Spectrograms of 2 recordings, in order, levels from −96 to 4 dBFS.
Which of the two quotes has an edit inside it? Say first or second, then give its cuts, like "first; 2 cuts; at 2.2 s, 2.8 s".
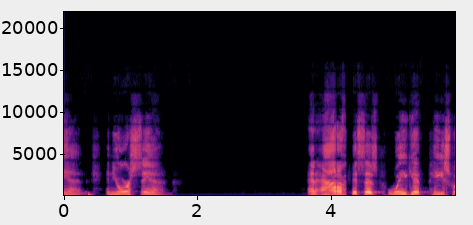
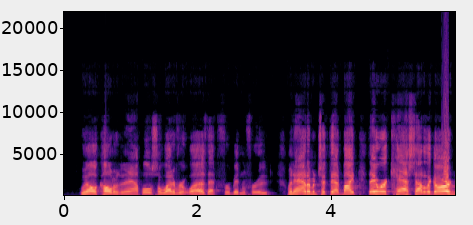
first; 1 cut; at 4.2 s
